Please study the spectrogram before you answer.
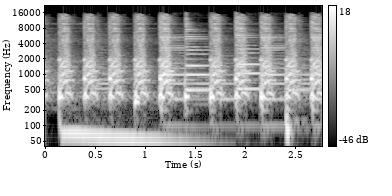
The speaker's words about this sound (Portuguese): Cuidado, cuidado com o cachorrão.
